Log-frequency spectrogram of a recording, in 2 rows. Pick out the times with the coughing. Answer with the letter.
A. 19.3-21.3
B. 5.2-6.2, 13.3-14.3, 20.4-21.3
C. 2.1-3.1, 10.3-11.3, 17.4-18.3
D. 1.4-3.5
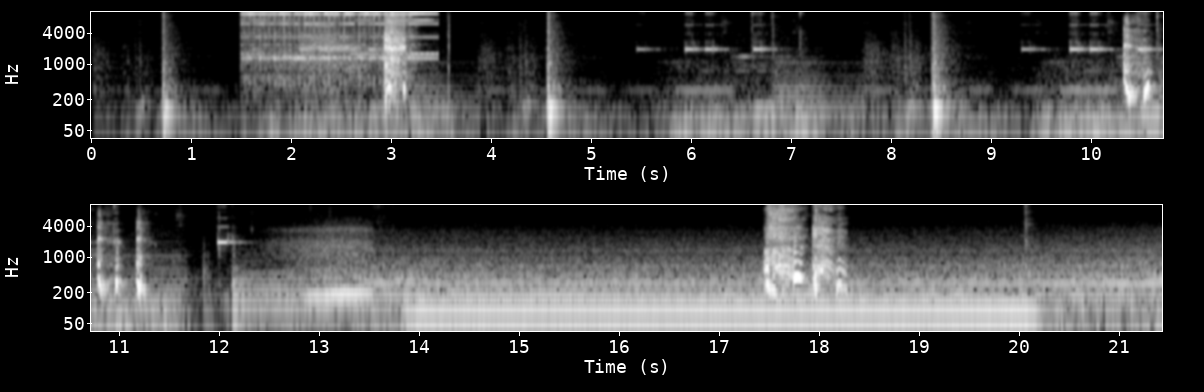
C.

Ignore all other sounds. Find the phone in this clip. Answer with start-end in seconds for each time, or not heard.
1.4-3.5.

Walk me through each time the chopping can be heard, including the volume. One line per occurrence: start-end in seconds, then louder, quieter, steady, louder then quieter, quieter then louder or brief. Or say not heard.
not heard.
